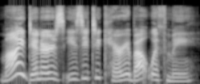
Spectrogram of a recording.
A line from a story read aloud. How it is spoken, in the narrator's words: he said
